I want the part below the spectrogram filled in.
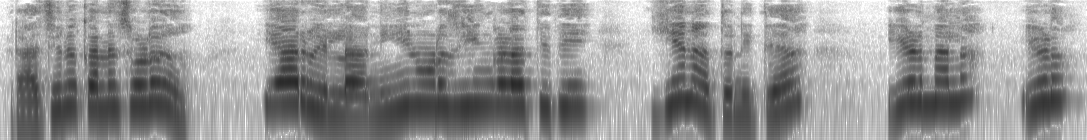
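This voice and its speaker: Woman doing a young village guy in a cartoon, apologetic, soft warm tone. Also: high-pitched, fairly quick, close to an everyday voice. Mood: concerned. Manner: pleading, apologetic.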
